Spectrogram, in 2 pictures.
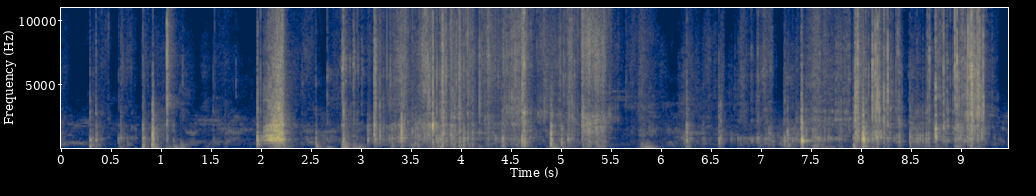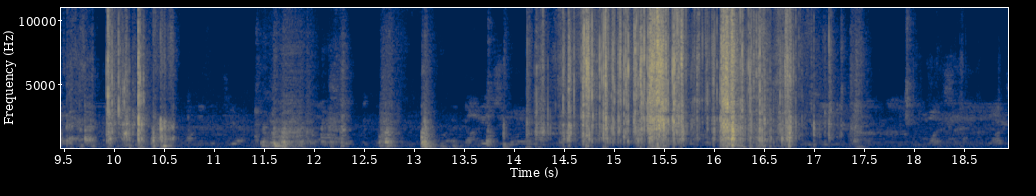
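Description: Trading-card pack wrappers being torn open and crinkled by hand, in three main bursts of tearing and rustling with small clicks and handling noises between.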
